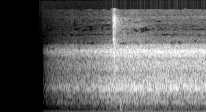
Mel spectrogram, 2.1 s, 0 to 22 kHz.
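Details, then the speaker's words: Modified RadioShack TRC-1014 radio: a steady hiss rises from silence and settles into a flat rushing noise with no signal. Interference picked up on every band, source unknown. "I just picked up some noise from somewhere on every single every single every single band though"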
